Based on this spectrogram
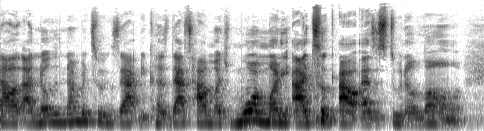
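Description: A woman talks at a fairly quick pace with a fairly low pitch. Noticeable background noise runs underneath. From Harlem, New York City. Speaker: podcast host. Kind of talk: casual chat.

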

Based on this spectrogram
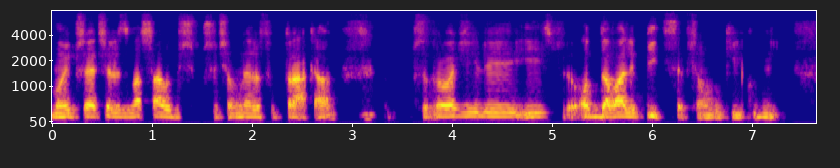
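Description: A man with a Russian accent talks at a moderate pace, his loudness swinging widely. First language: Russian (speaking Polish). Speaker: civic activist and entrepreneur. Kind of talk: interview.

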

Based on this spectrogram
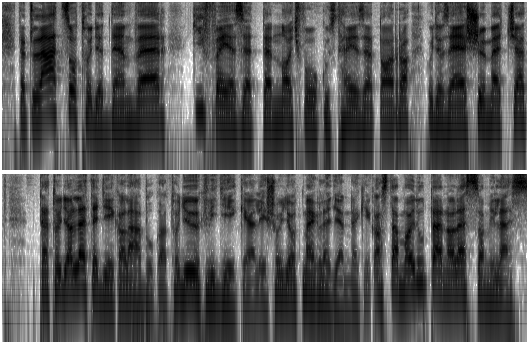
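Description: The speech moves at a very fast pace with ordinary pitch variation, and the sound is dry and close with no echo. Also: man, fairly high pitch for a man. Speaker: podcast co-host. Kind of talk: show outro; casual chat about basketball.

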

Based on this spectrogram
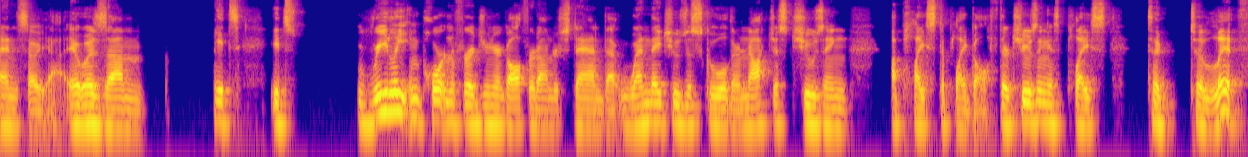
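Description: An unremarkable speaking voice, this man with a Canadian accent talks at a moderate pace and medium pitch with ordinary pitch variation against a quiet background. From Canada (Alberta). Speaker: college golf coach. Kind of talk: casual interview.

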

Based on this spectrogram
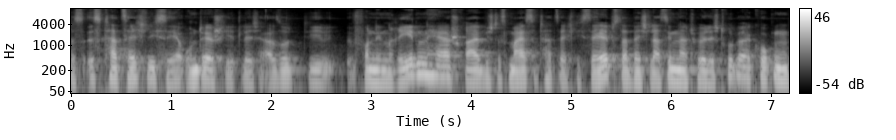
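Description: In a plain, everyday voice, a man speaks at a fairly low pitch and a fairly quick pace with fairly even intonation and hardly any pauses. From Hesse, Germany (Schlüchtern, Main-Kinzig). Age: 30s. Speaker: mayoral candidate. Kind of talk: radio interview. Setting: radio studio.

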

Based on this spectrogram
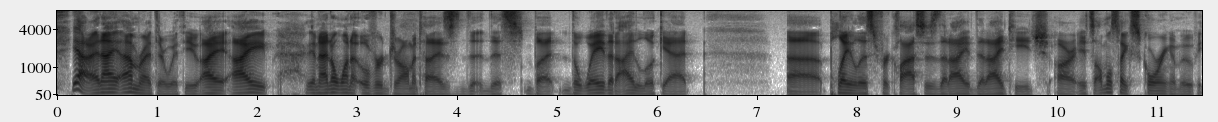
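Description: Very deep and low in pitch, a man speaks in an American accent with a bright, sharp tone. The recording is very clean, with a silent background. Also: moderate pace. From US South. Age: 40s. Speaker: podcast host and yoga teacher. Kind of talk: casual conversation interview. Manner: monotone at times.

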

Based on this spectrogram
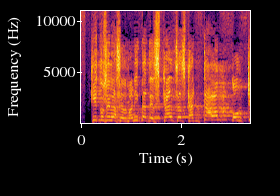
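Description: A man's extremely high voice at a fairly slow pace, with audible room echo and noticeable background noise. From Colombia, Boyacá. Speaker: pastor. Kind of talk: sermon.

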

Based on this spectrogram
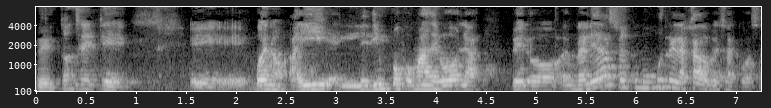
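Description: A man's fairly high voice at a moderate pace, with ordinary pitch variation, big swings in loudness, and noticeable background noise. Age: 40s. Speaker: cumbia singer. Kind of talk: interview.

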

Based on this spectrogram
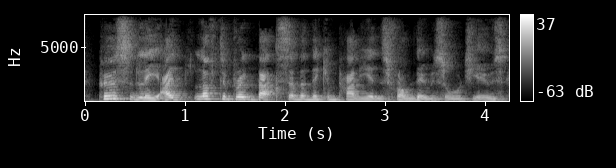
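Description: Using a normal speaking voice, a man talks at a moderate pace with a fairly high pitch and lively intonation. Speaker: podcast guest, fan. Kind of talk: casual chat.

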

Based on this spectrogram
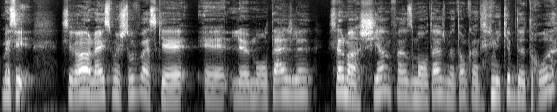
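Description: A woman speaks at a moderate pace and medium pitch in a normal speaking voice, with fairly even intonation, in a very clean recording with a silent background. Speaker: podcast host. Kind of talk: casual chat.

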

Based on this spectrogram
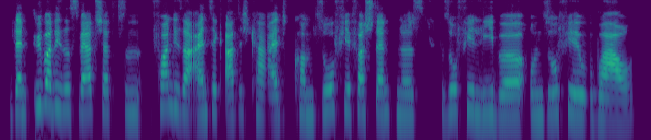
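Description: A woman with a fairly high, bright, sharp voice speaks at a very slow pace with hardly any pauses and fairly even intonation, in a dry, close recording with no echo and a quiet background. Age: 30s. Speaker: shamanic coach and mentor. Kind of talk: interview conversation.

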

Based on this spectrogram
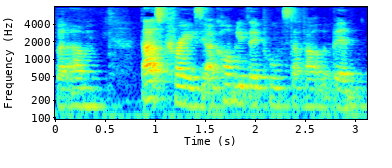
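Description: Through noticeable background noise and audible room echo comes a woman's very deep, low-pitched voice. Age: 20s. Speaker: podcast co-host. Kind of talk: casual chat.

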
